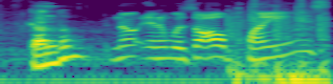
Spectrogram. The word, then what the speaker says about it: Gundam: that was before oh gungum is that how you say it gundam no it was all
